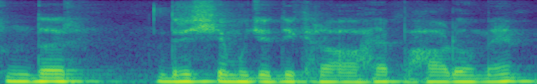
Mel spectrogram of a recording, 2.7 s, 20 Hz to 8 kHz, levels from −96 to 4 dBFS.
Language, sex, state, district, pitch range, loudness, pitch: Hindi, male, Himachal Pradesh, Shimla, 115-130 Hz, -14 LUFS, 120 Hz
